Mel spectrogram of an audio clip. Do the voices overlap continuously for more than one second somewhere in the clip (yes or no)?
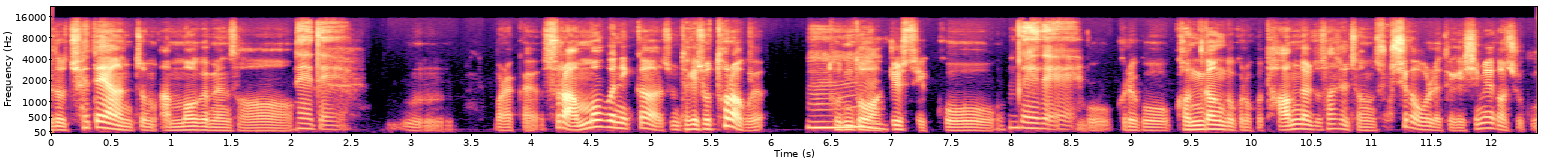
no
